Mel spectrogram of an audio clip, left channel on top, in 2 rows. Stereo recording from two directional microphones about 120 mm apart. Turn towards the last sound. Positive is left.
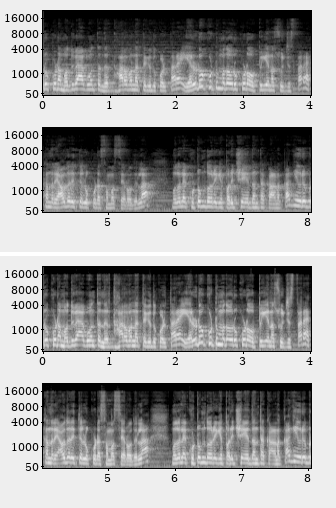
turn(degrees=-30)  # may be behind; listen again after turning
